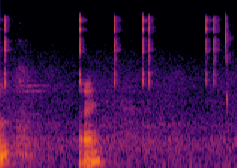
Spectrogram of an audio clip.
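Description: A few sharp computer mouse clicks, two of them in quick succession, as the on-screen stock chart is worked.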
